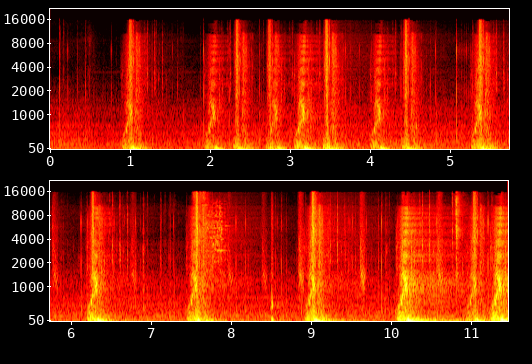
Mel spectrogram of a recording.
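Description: Punches land with short, sharp thuds again and again.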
